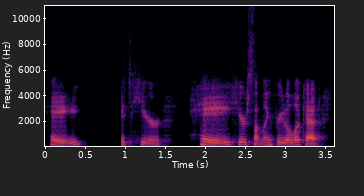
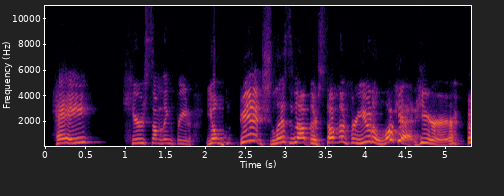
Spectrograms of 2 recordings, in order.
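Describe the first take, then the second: First: Hushed, much softer nudging voice; soft whisper. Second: High, loud hammed-up shout; mock yell. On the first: Pretend. The universe gently nudging you, soft hushed voice. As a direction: coax gently, barely above a breath. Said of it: "the universe typically comes in whispering at you". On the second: The universe losing patience with you, loud high mock yell. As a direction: bark it like a rude drill sergeant. The universe now yelling at her.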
